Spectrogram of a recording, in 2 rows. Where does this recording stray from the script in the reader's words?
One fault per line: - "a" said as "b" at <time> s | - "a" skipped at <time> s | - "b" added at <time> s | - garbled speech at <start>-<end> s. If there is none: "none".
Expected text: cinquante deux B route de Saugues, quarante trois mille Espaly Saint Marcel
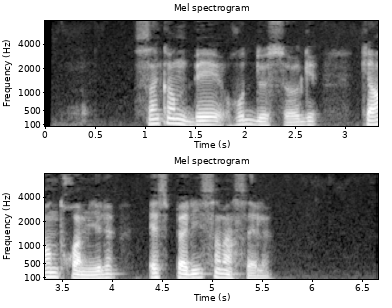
- "deux" skipped at 1.4 s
